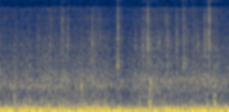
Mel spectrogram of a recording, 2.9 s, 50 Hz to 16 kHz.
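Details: 2011 Chevrolet Impala 3.5L V6 on a test drive with an exhaust leak and suspected front sway bar link noise: sharp irregular clicks, roughly two a second, from the front suspension over road rumble; cause not yet found.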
